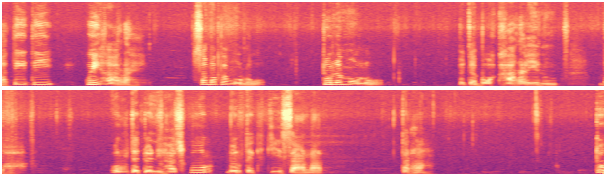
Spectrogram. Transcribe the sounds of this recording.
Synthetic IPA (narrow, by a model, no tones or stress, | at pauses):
atejti | kujɦaɾa̰j | samope̞molo̰ | tule̞molo̰ | b̥eteboakaɦaɾajenu | ba | oɾutetueniɦaskuɾ | beɾuteki̥kisala̰t̚ | aɾa | to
